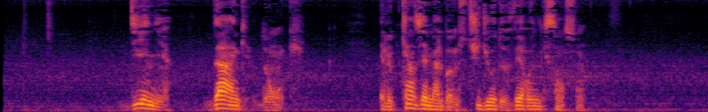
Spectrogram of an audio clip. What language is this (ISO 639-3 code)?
fra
